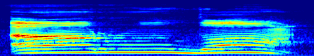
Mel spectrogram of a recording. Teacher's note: Sebelum ra ada baris atas, kena baca dengan tebal. Tafkhim. Lidah diangkat ke atas.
